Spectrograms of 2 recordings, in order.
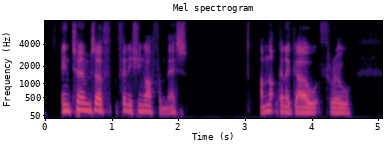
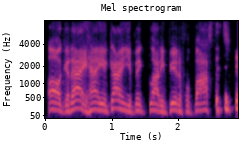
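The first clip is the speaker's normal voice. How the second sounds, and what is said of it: Exaggerated Aussie accent. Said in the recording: “that was a terrible Aussie accent ... that sounds more like Aussie man”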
